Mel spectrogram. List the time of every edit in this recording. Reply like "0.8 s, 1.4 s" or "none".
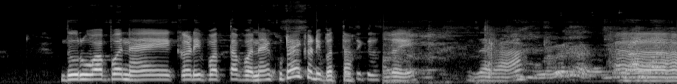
3.8 s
